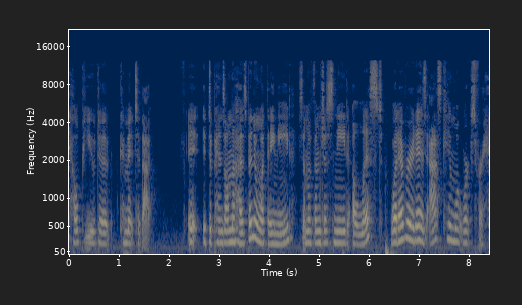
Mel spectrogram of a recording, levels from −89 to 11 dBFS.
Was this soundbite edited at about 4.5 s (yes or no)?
yes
